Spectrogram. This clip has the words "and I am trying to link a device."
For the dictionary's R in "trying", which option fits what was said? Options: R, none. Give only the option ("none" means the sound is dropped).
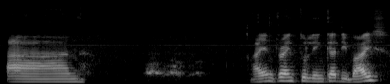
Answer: R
